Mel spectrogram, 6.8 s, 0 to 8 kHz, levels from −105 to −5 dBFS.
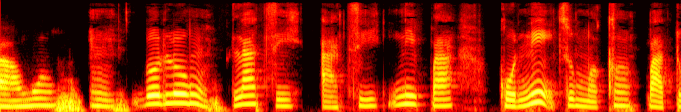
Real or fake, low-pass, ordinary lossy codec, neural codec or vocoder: fake; 7.2 kHz; MP3, 48 kbps; codec, 44.1 kHz, 7.8 kbps, Pupu-Codec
